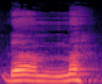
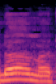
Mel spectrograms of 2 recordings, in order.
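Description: First: The middle consonant is doubled and held longer. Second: The middle consonant is single and short. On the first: The speaker calls it wrong. "إذا قلت لامة وتامة ينكسر البيت" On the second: The speaker calls it right. "تقرأ بالتخفيف"

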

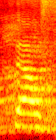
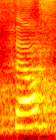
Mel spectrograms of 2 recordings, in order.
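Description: No difference in how they are said.

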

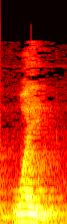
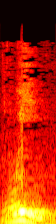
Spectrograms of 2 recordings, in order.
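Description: First: The w is followed by an a vowel. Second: The w is followed by an i vowel. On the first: This is the form used in the Quran. "وي بفتح الواو" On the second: This is the colloquial dialect form. "يقولون وي وي بكسر الواو"

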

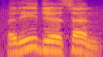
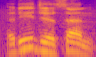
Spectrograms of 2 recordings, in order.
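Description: No difference in how they are said.

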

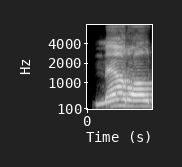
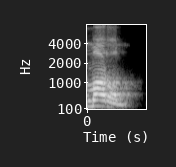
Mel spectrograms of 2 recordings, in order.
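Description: First: The m stays light before the heavy r. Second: The m is heavy, colored by the following r. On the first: The speaker calls it right. "الذي يخلص المرقق من المفخم" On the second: The speaker calls it wrong. "فلماذا تجعلها في كلمة مرض مرض؟"

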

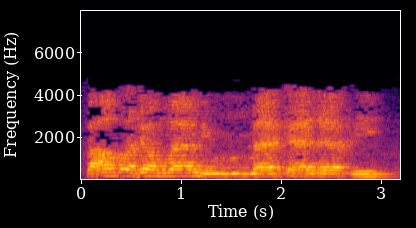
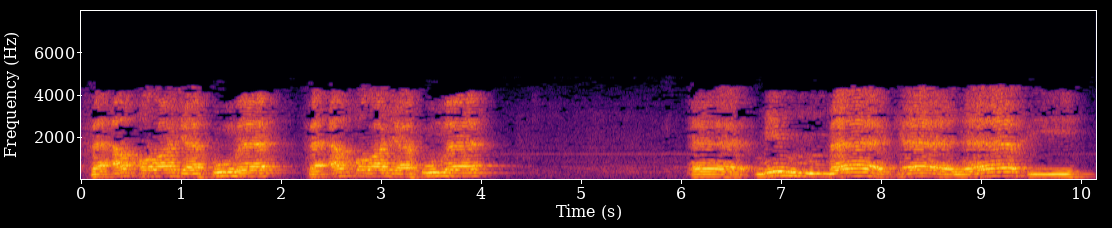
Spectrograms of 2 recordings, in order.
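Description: First: The h sound is faint and barely heard. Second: The h sound is clearly and fully pronounced. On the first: The speaker calls it wrong. "قد يقول هكذا ... لم نسمع هاء" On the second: The speaker calls it right. "على القارئ أن يعتني بنطق الهاء هكذا"

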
